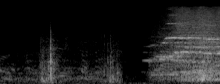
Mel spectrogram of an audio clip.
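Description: A few short, sharp call-like sounds from the symphony's pre-recorded tape part, then a brief hush and a sudden loud entry of the full orchestra about one and a half seconds in.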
